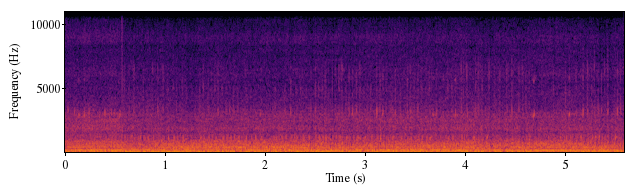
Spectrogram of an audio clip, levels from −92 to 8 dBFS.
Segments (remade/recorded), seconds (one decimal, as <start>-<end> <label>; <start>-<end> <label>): 0.0-0.5 recorded; 0.5-3.9 remade; 3.9-5.6 recorded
